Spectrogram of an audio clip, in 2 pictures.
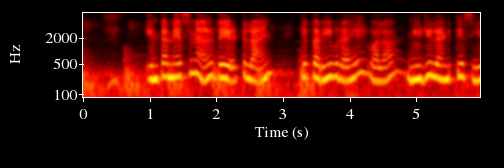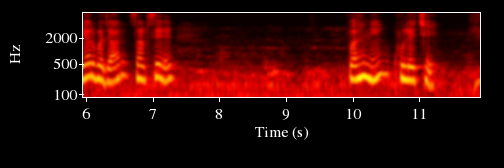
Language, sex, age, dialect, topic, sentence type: Maithili, female, 31-35, Eastern / Thethi, banking, statement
